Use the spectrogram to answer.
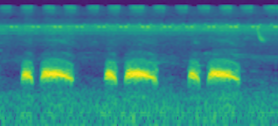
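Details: Spotted dove in woodland, encountering a decoy bird; three evenly spaced pairs of low coos, a brief first note then a drawn-out mellow one, with a thin constant tone in the background.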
